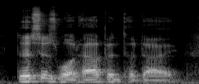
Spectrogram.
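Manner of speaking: flat, level, toneless monotone delivery. Explaining sensationalism, the speaker mimics how he refuses to sound: flat monotone. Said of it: "I'm not sitting here some monotone".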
